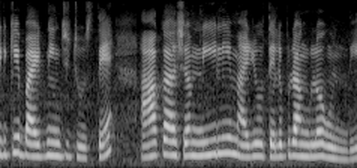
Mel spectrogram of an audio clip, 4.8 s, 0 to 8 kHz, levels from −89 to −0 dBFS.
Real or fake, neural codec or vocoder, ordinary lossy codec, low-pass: real; none; none; none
